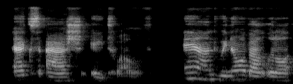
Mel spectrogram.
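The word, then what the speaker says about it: X Æ A-12: his name really made headlines, and it is pronounced XAsh A12.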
